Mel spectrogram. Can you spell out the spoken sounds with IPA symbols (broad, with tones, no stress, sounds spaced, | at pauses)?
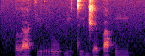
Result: l a˨ k i˨ r uː˨ ɓ i˨ t i˨ d͡ʒ ɛ˨ p a˦ p i˦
